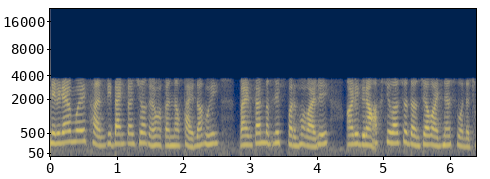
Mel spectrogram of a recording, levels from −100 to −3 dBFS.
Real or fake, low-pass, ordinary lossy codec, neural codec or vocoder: fake; 3.6 kHz; none; codec, 16 kHz, 0.5 kbps, FunCodec, trained on Chinese and English, 25 frames a second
